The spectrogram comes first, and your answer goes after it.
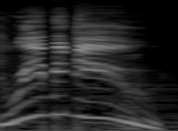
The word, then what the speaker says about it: Robidoux: But somebody told me that Carol's last name technically it's pronounced Ribidou. Ribidou. That is the French from Normandy.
